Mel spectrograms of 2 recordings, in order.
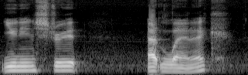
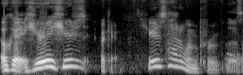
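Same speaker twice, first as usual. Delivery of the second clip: worked up; 8 semitones higher, 3 dB louder than usual. Real, not acted. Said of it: "I'm not trying to be agitated".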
